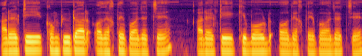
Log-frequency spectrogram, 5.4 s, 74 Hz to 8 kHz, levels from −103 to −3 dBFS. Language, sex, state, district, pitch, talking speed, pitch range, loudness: Bengali, male, Assam, Hailakandi, 110 Hz, 130 wpm, 105-115 Hz, -17 LUFS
